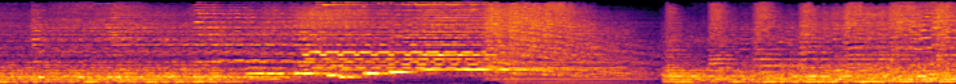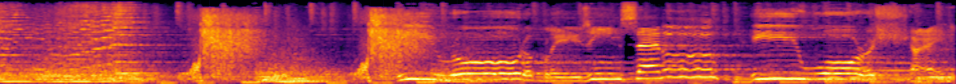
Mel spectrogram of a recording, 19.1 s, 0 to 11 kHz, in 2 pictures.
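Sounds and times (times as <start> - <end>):
orchestral song intro with loud brass and strings: 0.0 - 19.1
sharp whip cracks: 11.4 - 12.4, 13.1 - 14.0.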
